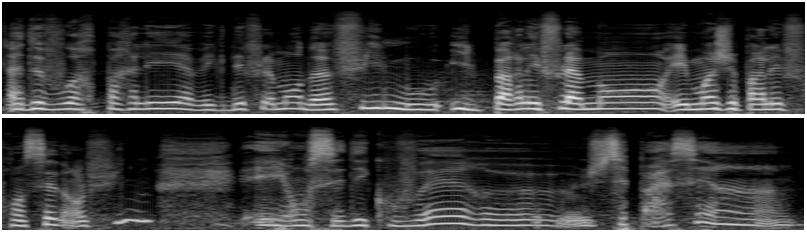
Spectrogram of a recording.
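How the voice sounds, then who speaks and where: A woman from Belgium gives a relaxed interview account. Her voice is mellow with noticeable fry, at an average pitch. She pauses and searches for words as she goes. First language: French. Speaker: actress. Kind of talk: interview, casual recounting.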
